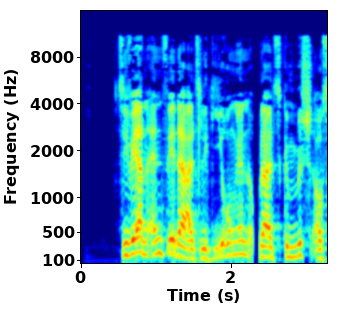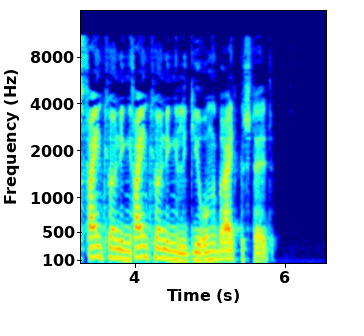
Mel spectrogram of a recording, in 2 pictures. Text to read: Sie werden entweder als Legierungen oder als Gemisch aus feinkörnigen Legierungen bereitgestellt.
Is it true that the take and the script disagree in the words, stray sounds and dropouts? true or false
true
